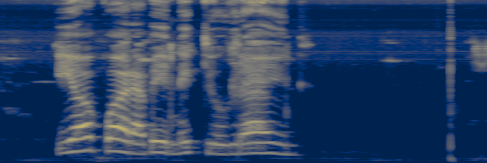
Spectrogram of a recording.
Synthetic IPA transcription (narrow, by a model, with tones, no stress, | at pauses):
ɪ˦jɔ˦kwa˦˨ɾa˨βe˦˨ne˦ki˨o˨ɣɾa˦e˨n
